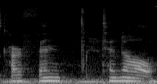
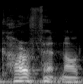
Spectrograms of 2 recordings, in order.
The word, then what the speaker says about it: carfentanil: said it was, I'm going to try to pronounce this, carfentanil.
